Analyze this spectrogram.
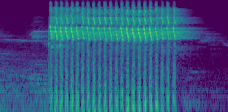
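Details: Cililin giving one bright, shrill roll of evenly spaced rapid pulses lasting about two seconds, then tapering off, with a soft whistle just before it.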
